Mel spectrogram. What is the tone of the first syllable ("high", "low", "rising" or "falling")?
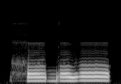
low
